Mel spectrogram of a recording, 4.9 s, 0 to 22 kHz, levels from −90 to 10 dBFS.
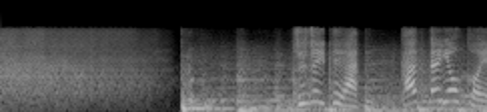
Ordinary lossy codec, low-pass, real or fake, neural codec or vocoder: none; none; fake; codec, 16 kHz, 0.5 kbps, FunCodec, trained on Chinese and English, 25 frames a second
